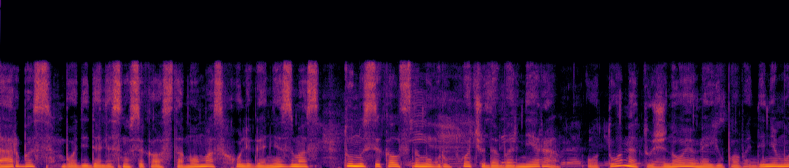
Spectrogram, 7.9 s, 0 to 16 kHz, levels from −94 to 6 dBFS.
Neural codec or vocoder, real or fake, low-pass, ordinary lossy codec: none; real; 9.9 kHz; AAC, 96 kbps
